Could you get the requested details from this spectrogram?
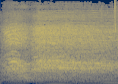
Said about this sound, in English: And everybody shouted a big amen. Shout your loudest amen.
